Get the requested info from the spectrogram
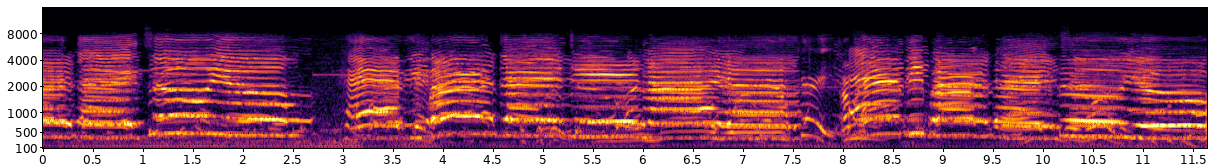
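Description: A group of children and women singing a song together in held, sung phrases.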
